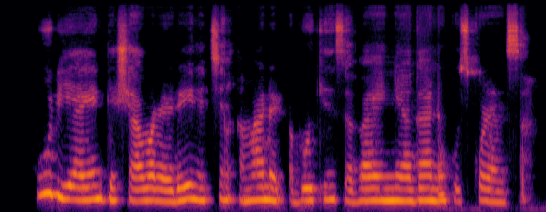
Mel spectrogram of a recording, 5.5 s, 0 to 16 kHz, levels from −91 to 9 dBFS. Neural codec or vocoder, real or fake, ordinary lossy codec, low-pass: codec, 44.1 kHz, 2.6 kbps, SNAC; fake; none; 14.4 kHz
